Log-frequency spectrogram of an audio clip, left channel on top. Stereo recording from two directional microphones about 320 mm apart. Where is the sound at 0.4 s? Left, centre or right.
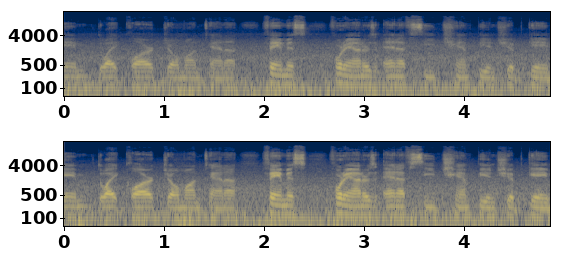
Right.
